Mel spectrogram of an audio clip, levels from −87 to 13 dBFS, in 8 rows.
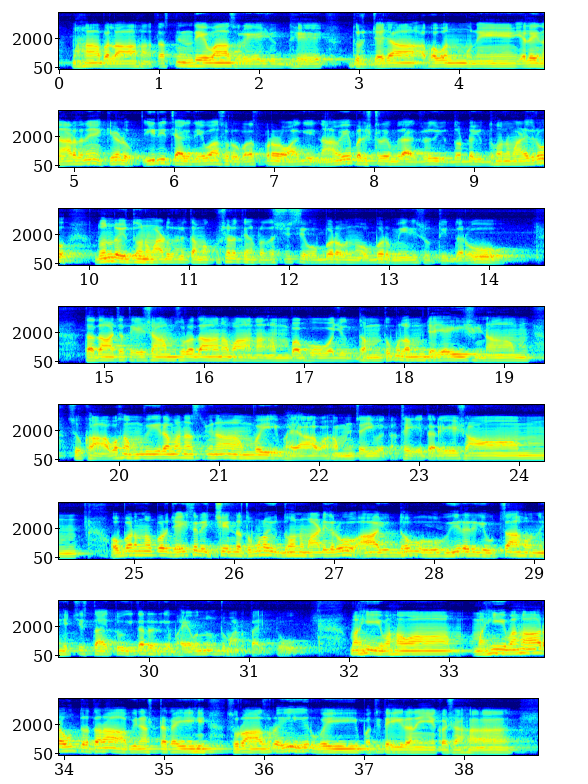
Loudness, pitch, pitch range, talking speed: -18 LUFS, 115 Hz, 105-120 Hz, 95 wpm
